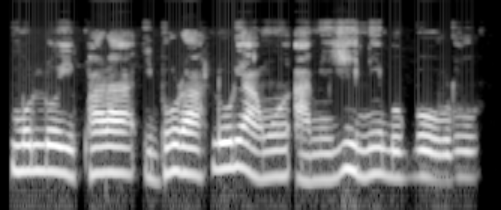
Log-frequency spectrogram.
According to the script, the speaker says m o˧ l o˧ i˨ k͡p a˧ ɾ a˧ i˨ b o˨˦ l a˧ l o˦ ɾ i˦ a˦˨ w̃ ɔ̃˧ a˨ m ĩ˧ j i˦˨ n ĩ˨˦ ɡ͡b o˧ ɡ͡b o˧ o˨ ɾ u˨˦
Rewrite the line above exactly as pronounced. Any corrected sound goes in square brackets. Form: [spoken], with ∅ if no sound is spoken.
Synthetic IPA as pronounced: m o˧ l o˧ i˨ k͡p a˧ ɾ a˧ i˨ b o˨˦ [ɾ] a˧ l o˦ ɾ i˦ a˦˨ w̃ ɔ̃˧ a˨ m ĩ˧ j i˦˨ n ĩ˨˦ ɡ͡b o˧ ɡ͡b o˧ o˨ ɾ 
